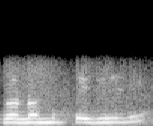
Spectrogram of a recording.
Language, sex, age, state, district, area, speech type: Telugu, female, 45-60, Andhra Pradesh, N T Rama Rao, urban, conversation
